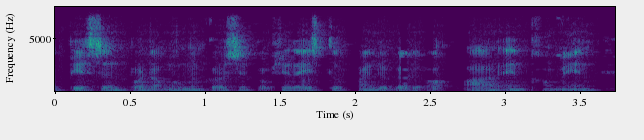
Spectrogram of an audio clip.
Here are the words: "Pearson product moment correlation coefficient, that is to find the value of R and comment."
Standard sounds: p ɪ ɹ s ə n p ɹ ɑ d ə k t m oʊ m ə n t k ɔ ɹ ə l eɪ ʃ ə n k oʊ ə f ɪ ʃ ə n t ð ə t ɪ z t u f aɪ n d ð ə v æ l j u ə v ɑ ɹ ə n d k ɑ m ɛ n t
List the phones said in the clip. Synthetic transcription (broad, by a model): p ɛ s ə n p ɹ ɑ d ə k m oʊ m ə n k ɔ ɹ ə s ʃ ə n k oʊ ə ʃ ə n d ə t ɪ s t u f aɪ n d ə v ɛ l j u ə f ɑ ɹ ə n k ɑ m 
